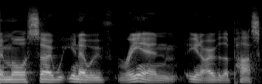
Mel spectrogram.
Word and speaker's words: Rian: So that was really cool, just seeing you know, the three announced with Ryan, or I should say it's now pronounced, I think it's pronounced Rian, isn't it? – I believe it's Rian.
